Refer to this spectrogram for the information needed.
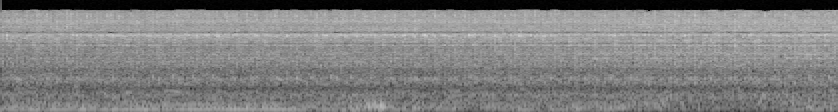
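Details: Even, steady low idle rumble with no skips or uneven beats. All cylinders fire cleanly; normal idle.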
